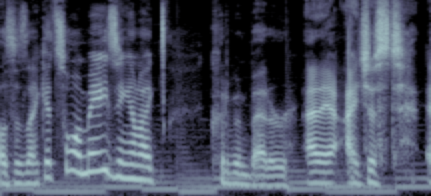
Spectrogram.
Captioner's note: clicks tongue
